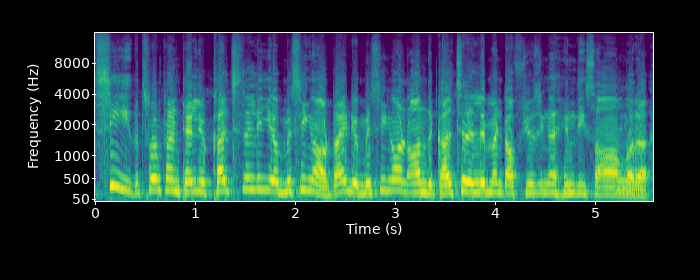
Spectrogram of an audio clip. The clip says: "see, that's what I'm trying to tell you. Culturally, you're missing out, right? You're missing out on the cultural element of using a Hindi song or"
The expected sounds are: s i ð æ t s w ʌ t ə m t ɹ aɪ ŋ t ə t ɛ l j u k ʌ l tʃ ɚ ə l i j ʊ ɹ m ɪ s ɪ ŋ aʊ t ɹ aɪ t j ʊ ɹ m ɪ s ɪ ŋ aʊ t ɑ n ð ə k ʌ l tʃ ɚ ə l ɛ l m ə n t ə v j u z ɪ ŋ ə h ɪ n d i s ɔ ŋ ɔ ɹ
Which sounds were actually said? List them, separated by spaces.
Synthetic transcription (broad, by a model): s i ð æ t s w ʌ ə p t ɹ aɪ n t t ɛ l j u k ʌ l tʃ ɚ ə l i j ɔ ɹ m ɪ s ɪ ŋ aʊ t ɹ aɪ t j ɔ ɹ m ɪ s ɪ ŋ aʊ t ɑ n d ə k ʌ l tʃ ɚ ə l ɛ m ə n t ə f j u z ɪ ŋ ə h ɪ n d i s ɔ ŋ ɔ ɹ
